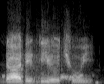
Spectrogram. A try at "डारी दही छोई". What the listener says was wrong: डारी दही है बेटा, है ना? डारी दही छोई। आपके सामने दही लिखा है, आप लेकिन उसको दियो पढ़ रहे हो, तो करेक्शन तो मुझे करना पड़ेगा, है ना?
